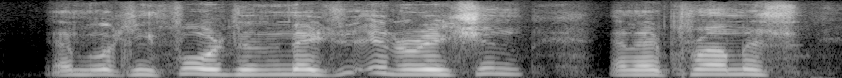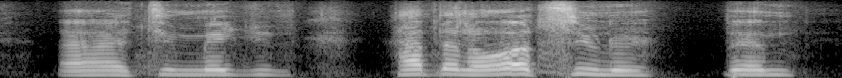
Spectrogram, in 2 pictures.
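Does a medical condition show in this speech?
Yes: cerebral palsy.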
